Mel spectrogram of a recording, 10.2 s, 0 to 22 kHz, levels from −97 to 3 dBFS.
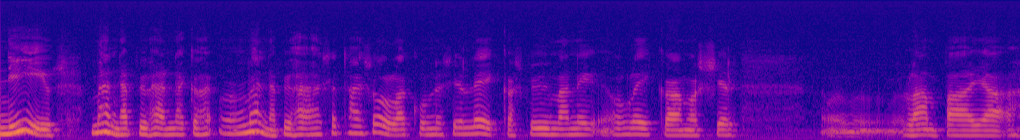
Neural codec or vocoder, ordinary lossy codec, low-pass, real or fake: vocoder, 44.1 kHz, 128 mel bands every 256 samples, BigVGAN v2; none; none; fake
